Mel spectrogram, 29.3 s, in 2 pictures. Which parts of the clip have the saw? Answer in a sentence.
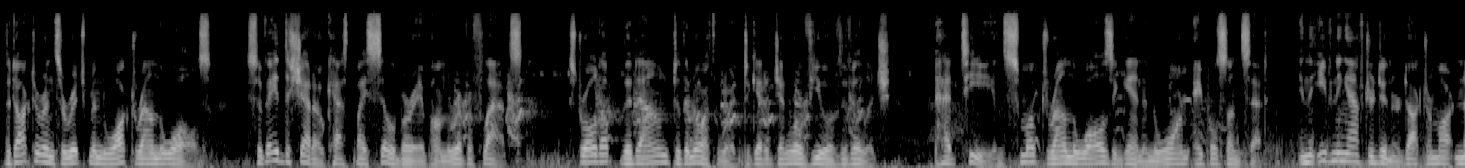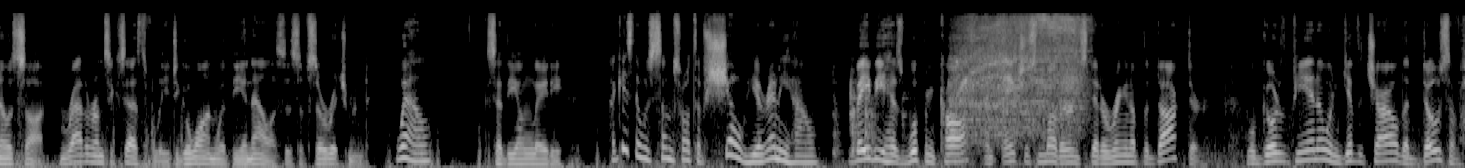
You can hear the saw from 22.9 to 25.6 s.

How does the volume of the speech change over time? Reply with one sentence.
The volume of the speech stays about the same.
